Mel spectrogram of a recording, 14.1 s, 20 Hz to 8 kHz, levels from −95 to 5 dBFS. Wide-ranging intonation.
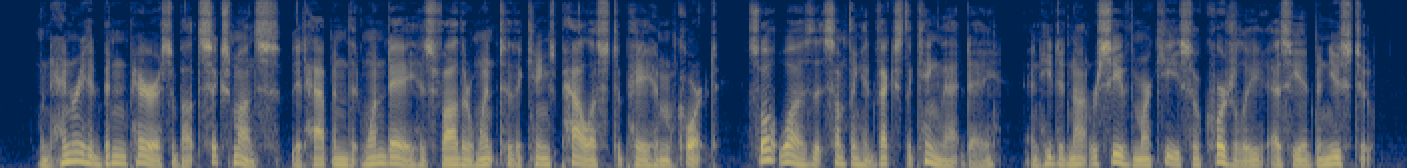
No: average, 4.1 semitones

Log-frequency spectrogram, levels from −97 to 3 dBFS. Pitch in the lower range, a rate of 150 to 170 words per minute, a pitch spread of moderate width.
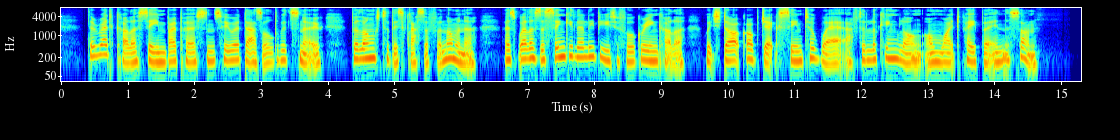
No: medium, 160 Hz; average, 155 wpm; average, 4.0 semitones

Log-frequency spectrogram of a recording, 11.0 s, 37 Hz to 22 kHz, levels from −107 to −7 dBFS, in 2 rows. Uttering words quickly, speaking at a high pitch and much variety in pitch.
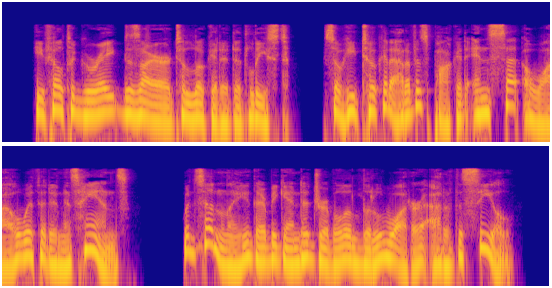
No: fast, 225 wpm; low, 115 Hz; wide, 5.9 semitones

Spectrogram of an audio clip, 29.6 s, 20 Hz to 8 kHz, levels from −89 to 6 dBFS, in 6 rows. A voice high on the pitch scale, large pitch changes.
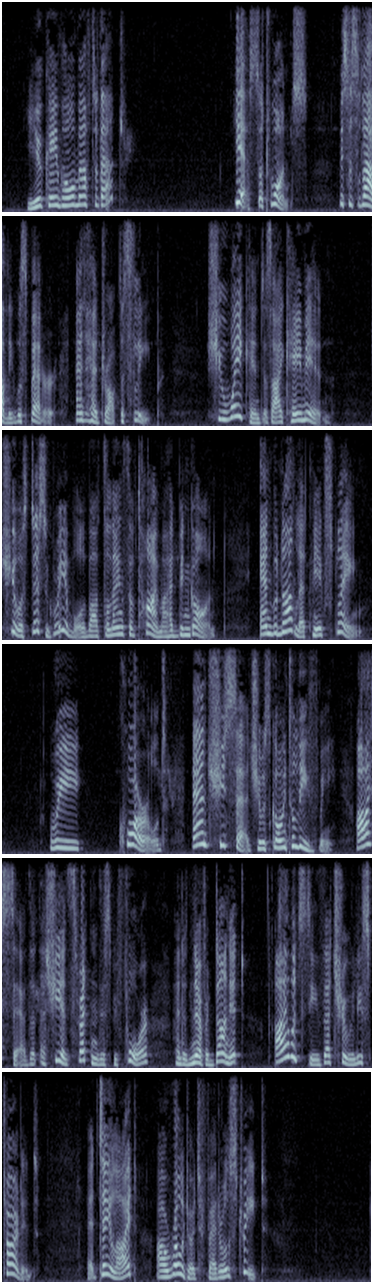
Yes: very high, 265 Hz; wide, 7.0 semitones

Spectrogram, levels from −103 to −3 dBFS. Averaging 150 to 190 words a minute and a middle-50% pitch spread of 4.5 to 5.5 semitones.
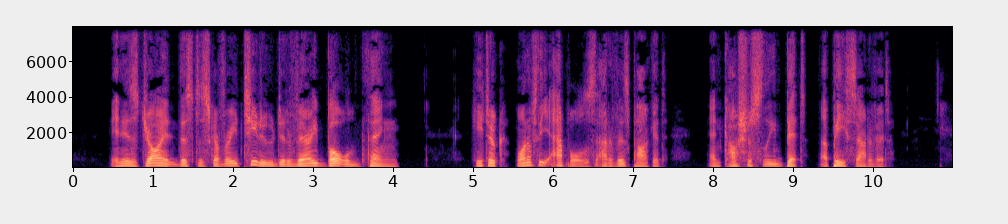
Yes: average, 165 wpm; average, 4.8 semitones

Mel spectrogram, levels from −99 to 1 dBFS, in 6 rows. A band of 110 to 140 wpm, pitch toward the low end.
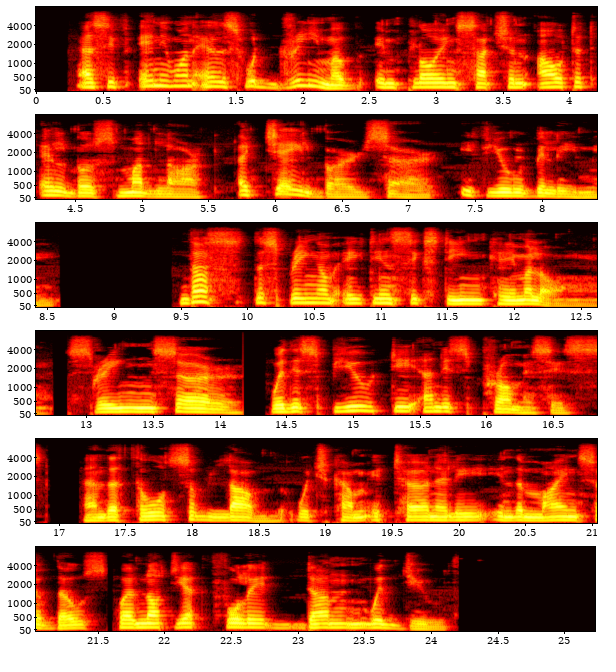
Yes: slow, 135 wpm; low, 125 Hz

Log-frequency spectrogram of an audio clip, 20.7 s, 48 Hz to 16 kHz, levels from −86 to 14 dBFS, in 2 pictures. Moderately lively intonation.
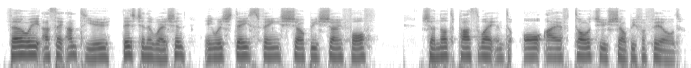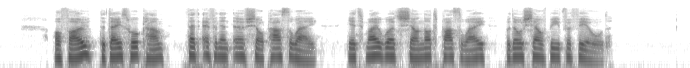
No: narrow, 1.8 semitones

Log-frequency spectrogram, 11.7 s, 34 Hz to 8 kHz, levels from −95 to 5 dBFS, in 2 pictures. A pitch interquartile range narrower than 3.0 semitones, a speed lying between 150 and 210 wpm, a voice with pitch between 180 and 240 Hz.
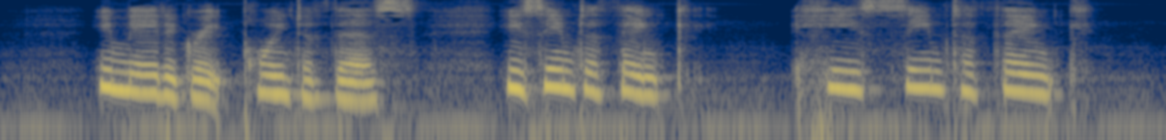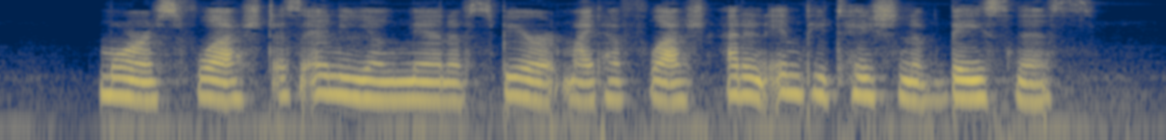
No: average, 4.5 semitones; average, 155 wpm; medium, 185 Hz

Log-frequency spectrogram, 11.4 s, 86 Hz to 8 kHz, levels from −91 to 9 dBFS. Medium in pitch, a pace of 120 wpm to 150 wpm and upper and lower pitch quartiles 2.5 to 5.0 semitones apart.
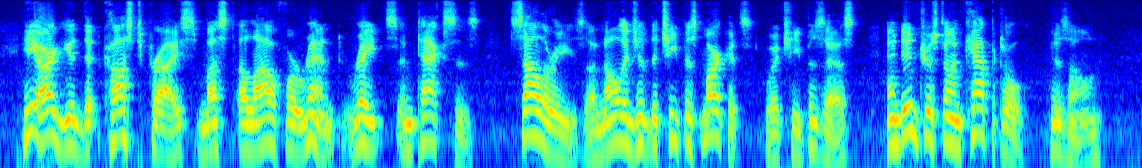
No: medium, 165 Hz; average, 145 wpm; wide, 5.6 semitones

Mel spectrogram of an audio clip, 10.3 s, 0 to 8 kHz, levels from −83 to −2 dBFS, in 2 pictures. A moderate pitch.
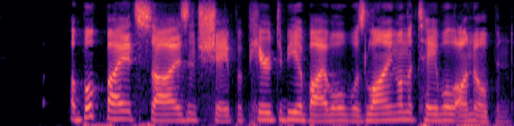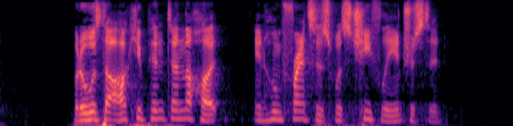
Yes: medium, 160 Hz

